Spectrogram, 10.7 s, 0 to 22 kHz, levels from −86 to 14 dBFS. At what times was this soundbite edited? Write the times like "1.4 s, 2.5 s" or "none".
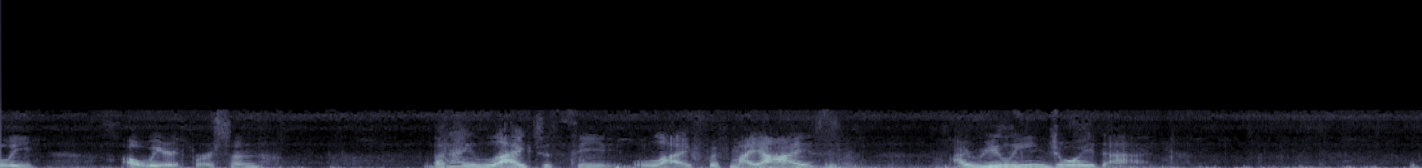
none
